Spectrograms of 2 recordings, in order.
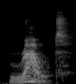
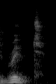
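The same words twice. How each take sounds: First: The vowel sounds like the 'ow' in 'cow'. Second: The vowel sounds like the 'oo' in 'boot'. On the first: This is the American pronunciation. "I think in the U S, people pronounce that second word route" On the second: This is the British pronunciation. "This is route, right? I can say that because I'm from Manchester"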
